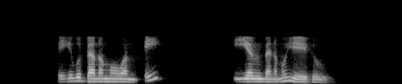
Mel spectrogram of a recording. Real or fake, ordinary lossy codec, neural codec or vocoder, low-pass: fake; AAC, 32 kbps; codec, 16 kHz, 0.5 kbps, X-Codec, HuBERT features, trained on balanced general audio; 3.6 kHz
